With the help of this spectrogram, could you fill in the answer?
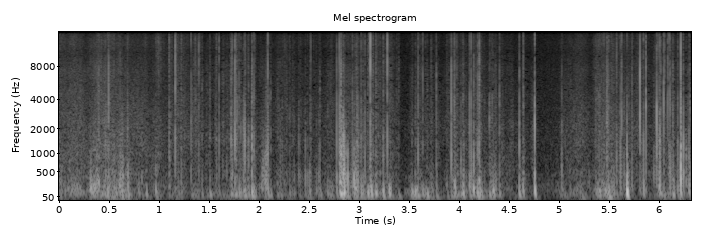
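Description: Fingernails scratch a purple paisley-patterned fabric garment held in the hands, producing dense, irregular bursts of crackly, rustling scratches. The sharp, dry strokes run bright and broadband with quick decays, rising and falling in loudness throughout.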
